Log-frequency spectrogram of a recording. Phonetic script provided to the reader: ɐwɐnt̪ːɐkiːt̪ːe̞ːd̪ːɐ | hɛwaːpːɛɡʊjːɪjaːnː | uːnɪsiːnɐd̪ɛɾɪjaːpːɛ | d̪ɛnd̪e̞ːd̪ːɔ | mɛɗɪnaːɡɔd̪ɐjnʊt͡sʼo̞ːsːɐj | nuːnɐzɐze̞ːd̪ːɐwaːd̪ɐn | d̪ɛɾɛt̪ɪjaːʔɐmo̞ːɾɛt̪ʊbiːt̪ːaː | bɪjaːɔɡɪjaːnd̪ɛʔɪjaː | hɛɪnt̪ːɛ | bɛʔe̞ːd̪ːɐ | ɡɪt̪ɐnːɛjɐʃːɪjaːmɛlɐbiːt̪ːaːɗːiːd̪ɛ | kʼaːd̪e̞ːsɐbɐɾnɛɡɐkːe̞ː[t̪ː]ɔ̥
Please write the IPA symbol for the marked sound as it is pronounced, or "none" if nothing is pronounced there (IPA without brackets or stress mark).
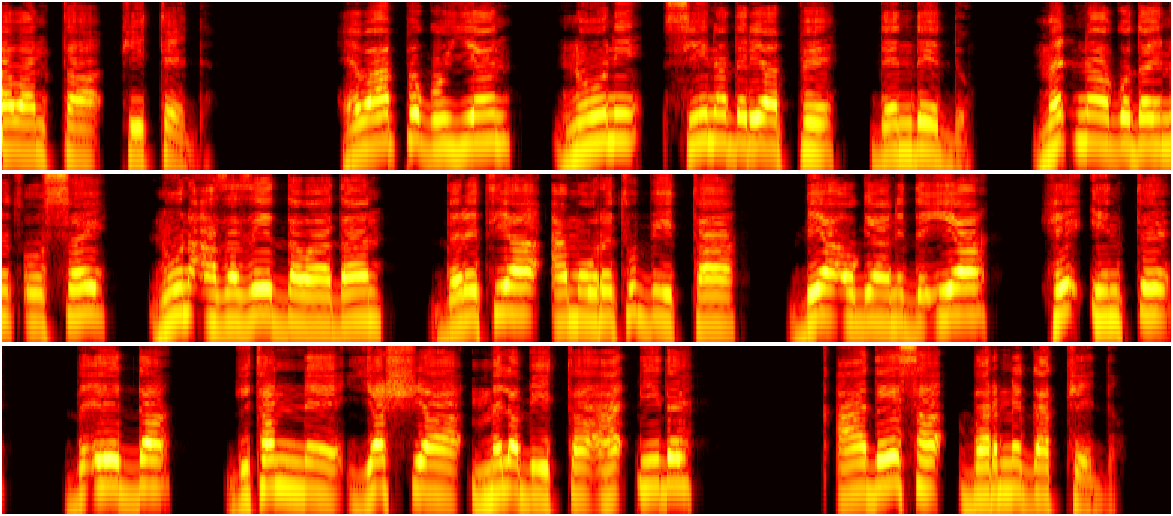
d̪ː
